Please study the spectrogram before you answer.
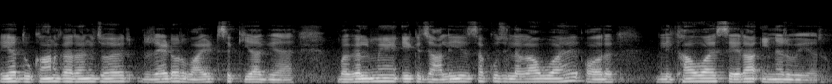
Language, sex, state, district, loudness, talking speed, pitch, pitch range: Hindi, male, Delhi, New Delhi, -17 LUFS, 210 wpm, 130 Hz, 120-135 Hz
